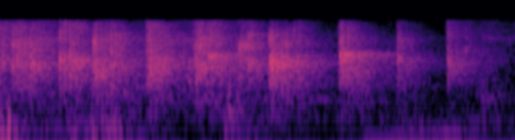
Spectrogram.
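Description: A short round of applause: a small group clapping unevenly, with sharp bright claps overlapping in an irregular patter for a couple of seconds, fairly quiet and without talk.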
